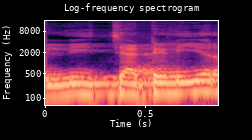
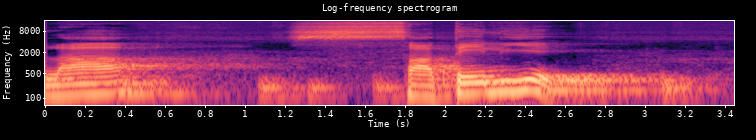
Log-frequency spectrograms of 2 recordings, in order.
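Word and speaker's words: Le Chatelier: इसको लोग अलग अलग प्रोनाउंसिएशन देते हैं, कोई ली चैटेलियर बोलता है तो कोई ली सैटेलियर बोलता है। आप क्वेश्चन पेपर में देखोगे जो इसका हिंदी लिखा हुआ है वह है ला सातेलिए, मतलब इस आर का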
